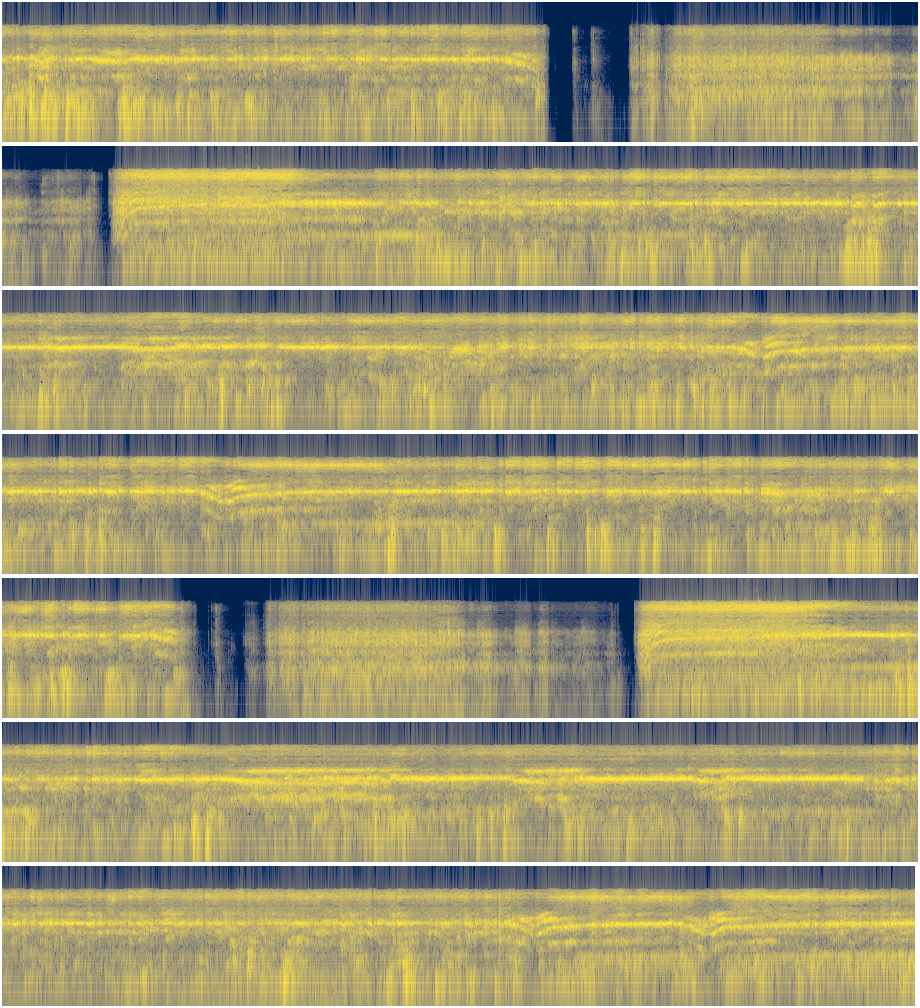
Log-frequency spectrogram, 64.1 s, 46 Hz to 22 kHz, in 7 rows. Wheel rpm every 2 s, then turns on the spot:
230, 230, 110, 20, 30, 180, 230, 230, 230, 230, 240, 230, 210, 220, 200, 230, 230, 230, 220, 40, 20, 110, 230, 230, 220, 230, 230, 230, 230, 220, 200, 220.
6-8 38-42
